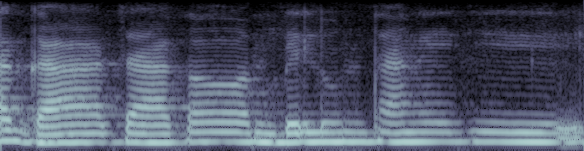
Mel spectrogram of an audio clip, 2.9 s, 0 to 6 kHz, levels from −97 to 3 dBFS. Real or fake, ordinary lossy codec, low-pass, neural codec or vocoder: fake; Opus, 32 kbps; 5.4 kHz; autoencoder, 48 kHz, 128 numbers a frame, DAC-VAE, trained on Japanese speech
